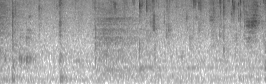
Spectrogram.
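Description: Faint, wet clicks and squishes of bare hands rubbing olive oil over raw quail carcasses.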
